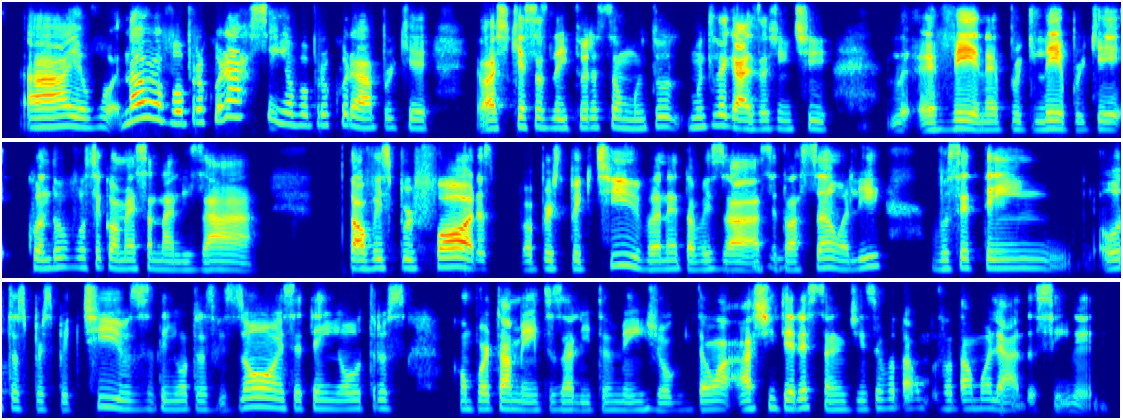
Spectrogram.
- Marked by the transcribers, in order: none
- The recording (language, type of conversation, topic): Portuguese, advice, Como posso manter o equilíbrio entre o trabalho e a vida pessoal ao iniciar a minha startup?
